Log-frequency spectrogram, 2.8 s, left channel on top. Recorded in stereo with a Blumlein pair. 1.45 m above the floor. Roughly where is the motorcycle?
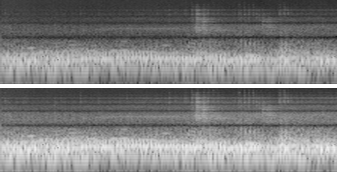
Ahead right.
